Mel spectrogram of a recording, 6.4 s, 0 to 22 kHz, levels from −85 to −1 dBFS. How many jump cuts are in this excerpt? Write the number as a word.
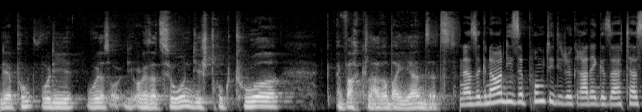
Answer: one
